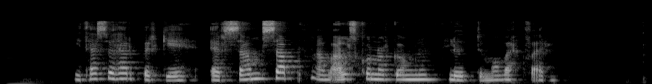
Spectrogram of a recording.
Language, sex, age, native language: Icelandic, female, 40-49, Icelandic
